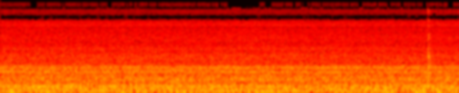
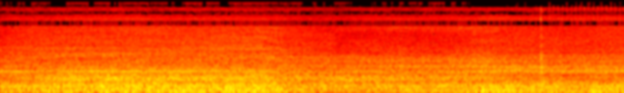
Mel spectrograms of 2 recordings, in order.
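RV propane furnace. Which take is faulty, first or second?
second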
